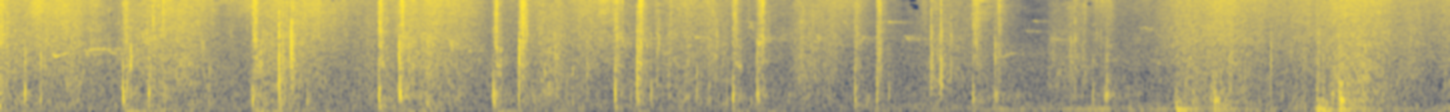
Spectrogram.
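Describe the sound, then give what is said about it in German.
Footsteps of two people walk steadily across a hard floor into a large, ornate courtroom, a brisk overlapping rhythm of heel clicks with a slight echo and a low room hum beneath. “Nora und Walter betreten den Gerichtssaal.”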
